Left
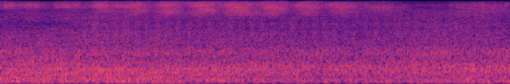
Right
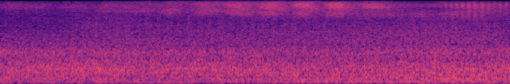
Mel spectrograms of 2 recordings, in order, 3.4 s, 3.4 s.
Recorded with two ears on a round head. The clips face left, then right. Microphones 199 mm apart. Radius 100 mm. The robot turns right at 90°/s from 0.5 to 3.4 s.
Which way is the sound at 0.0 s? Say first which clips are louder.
Left 2 dB; 80° left.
